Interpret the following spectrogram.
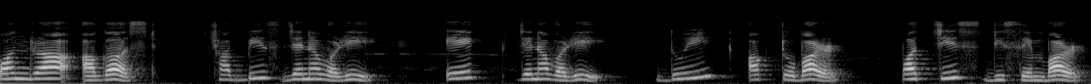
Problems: none marked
